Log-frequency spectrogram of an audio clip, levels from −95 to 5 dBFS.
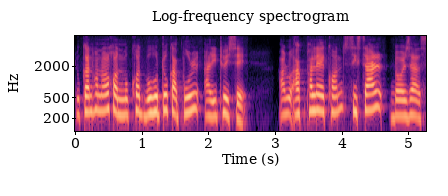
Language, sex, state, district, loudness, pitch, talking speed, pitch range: Assamese, female, Assam, Sonitpur, -15 LUFS, 260 Hz, 135 wpm, 230-275 Hz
